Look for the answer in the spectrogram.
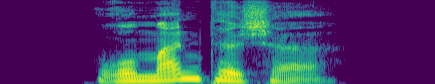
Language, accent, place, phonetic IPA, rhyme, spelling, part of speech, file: German, Germany, Berlin, [ʁoˈmantɪʃɐ], -antɪʃɐ, romantischer, adjective, De-romantischer.ogg
- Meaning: 1. comparative degree of romantisch 2. inflection of romantisch: strong/mixed nominative masculine singular 3. inflection of romantisch: strong genitive/dative feminine singular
